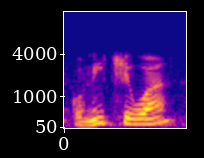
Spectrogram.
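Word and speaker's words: こんにちは: Pero en algunas terminaciones como konichiwa, se pronuncia konichiwa. Pero se escribe con ichi-ha.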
